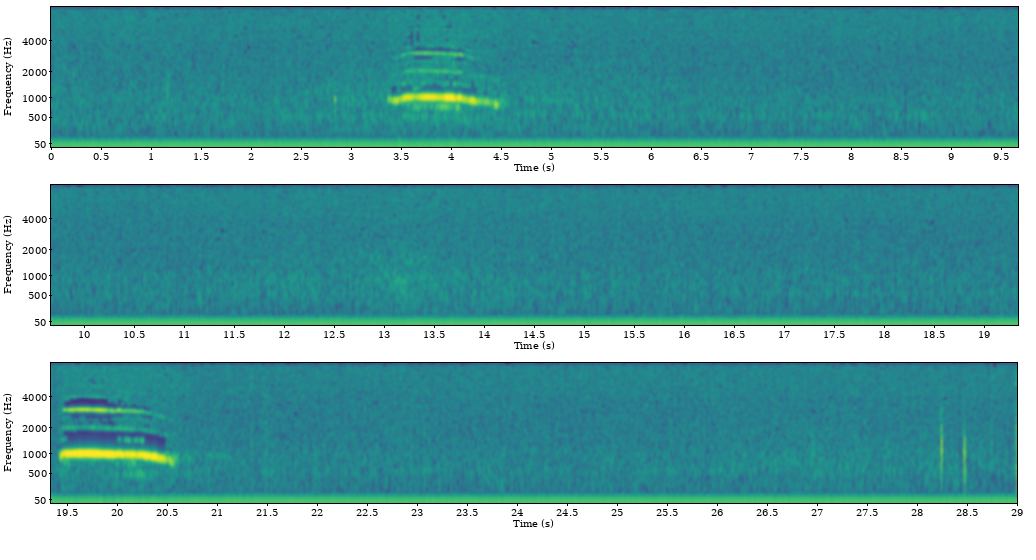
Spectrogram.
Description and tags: Two short hoots from a tawny owl. It was sitting in a tree right outside my window, by the time I thought of recording it it flew off!
field-recording, hoot, owl, bird-song, tawny, birdsong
